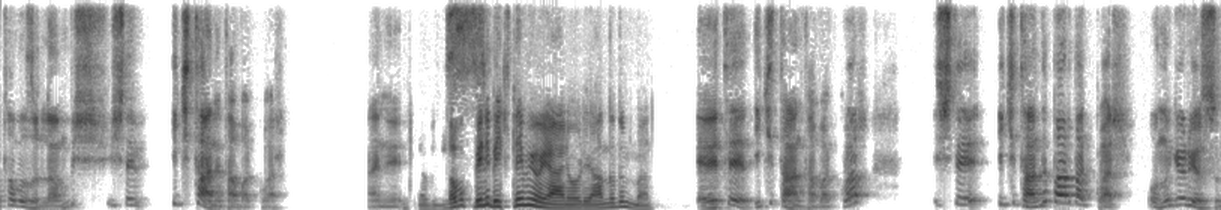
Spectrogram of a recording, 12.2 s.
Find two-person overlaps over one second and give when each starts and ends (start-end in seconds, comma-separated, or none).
none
